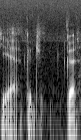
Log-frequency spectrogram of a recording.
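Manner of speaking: deadpan fake congratulations; sarcastic reply. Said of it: "I'm like".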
